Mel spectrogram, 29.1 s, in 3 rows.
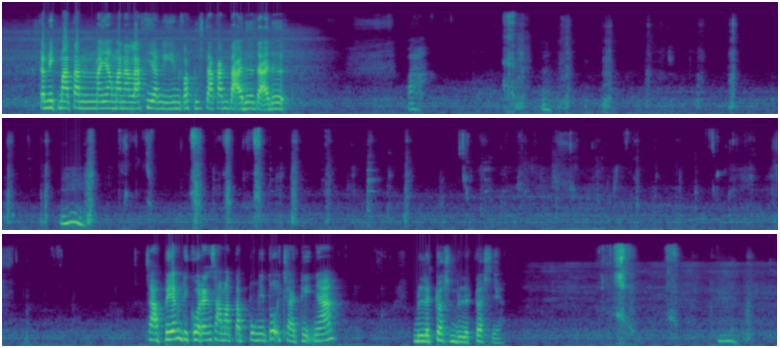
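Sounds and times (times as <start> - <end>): faint steady hum: 0.0 - 29.0
chewing crispy food: 6.2 - 20.9, 26.9 - 29.0
person humming: 10.4 - 10.9, 28.3 - 28.8.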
